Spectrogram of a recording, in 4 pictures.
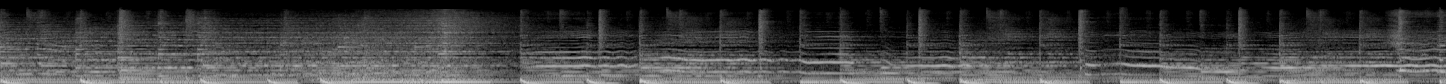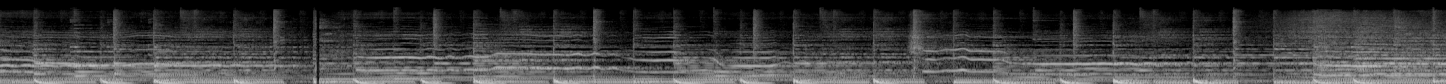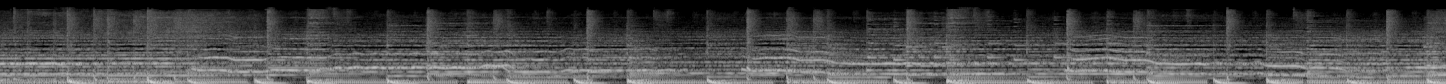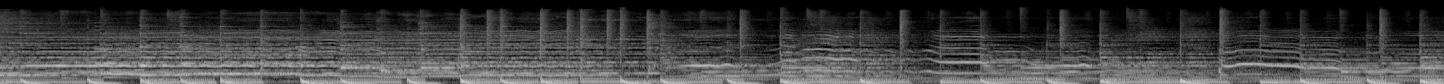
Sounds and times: Background music: 0:00.0 - 0:57.8.

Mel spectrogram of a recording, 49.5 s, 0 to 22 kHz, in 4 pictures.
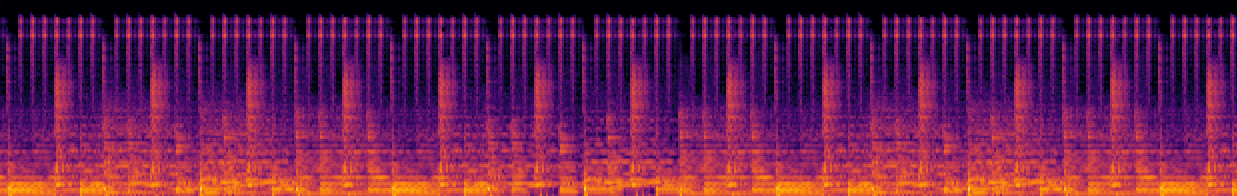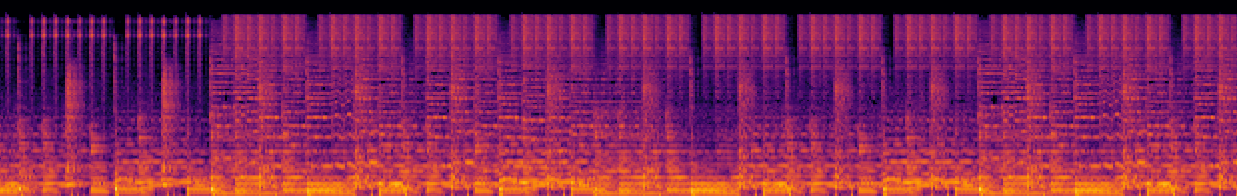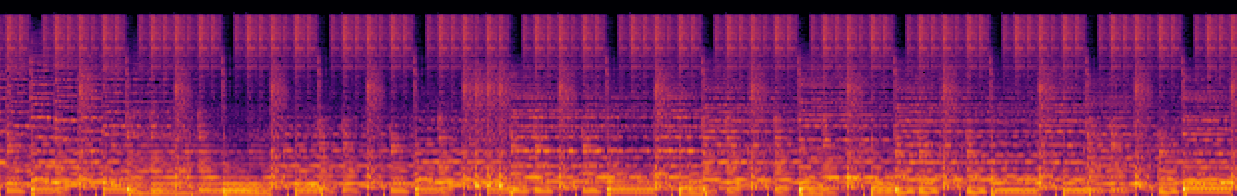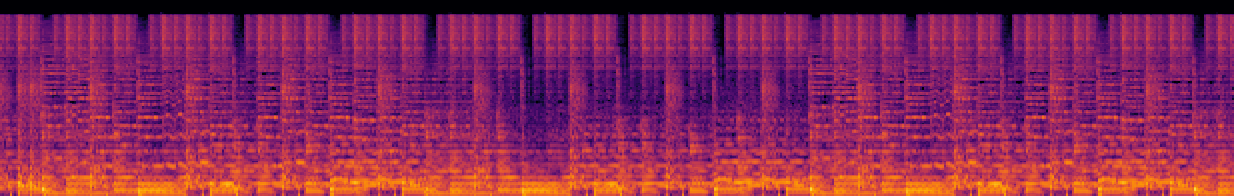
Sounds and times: Soundtrack music: 0:00.0 - 0:49.4
Video game music: 0:00.0 - 0:49.4.

